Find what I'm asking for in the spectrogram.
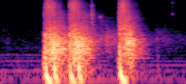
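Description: Gunfire at an outdoor gun range: three loud, close shots in quick succession, the first two almost back to back and the third after a short gap, each with a brief booming tail.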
